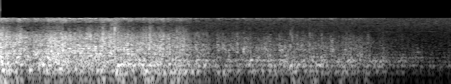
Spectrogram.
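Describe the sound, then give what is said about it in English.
Thunder from a thunderstorm rolls in one deep, continuous rumble, loud at the start and slowly fading over several seconds. “There is one who brings this storm at his will, summons and directs it.”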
